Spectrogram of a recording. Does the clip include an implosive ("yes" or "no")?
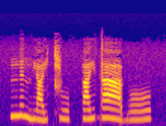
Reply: no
